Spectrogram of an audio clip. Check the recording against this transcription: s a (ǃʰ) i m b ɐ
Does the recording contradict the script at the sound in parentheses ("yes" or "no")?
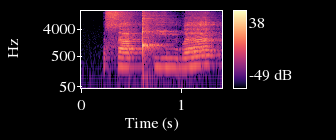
no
